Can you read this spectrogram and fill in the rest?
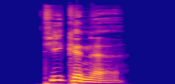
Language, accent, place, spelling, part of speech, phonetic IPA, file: German, Germany, Berlin, teakene, adjective, [ˈtiːkənə], De-teakene.ogg
- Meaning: inflection of teaken: 1. strong/mixed nominative/accusative feminine singular 2. strong nominative/accusative plural 3. weak nominative all-gender singular 4. weak accusative feminine/neuter singular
